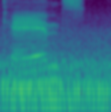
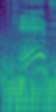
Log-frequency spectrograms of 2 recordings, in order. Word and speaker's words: Cairns: I'm also saying Cairns. Cairns is good. Yeah, good pronunciation.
